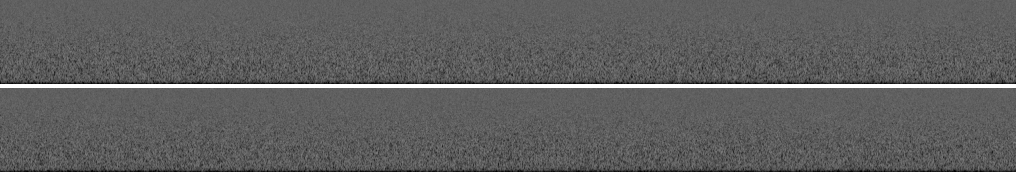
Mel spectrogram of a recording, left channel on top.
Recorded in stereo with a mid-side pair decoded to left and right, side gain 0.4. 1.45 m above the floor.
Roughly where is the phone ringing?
I don't hear a phone ringing.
